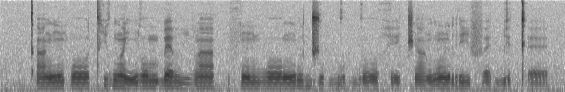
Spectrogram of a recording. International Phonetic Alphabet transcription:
kʼ ã˨ ŋ ũ˨ p oː˨ tʰ i˦ ɡʷ ã˦˨ ɲ oː˦ m ɓ ɛ˦ β i˨ β ã˦ | f ũ˨ m β oː˨ ŋ u˦ d͡ʒ u˦˨ ɡ͡b u˦ ɡ͡b oː˨ h e˨ t͡ʃ ã˨ ɡʷ ũ˦ r i˦ f ɛ˨ ɡ͡b ɪ˦ kʼ ɛ˨

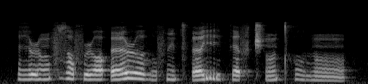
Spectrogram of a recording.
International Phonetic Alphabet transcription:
ɛ̤ ɹ õ f z ɔ f ɹ ɔ ʔ œ ɹ o ð ɔ̤ f ĩ t͡sʼ œ rʲ ə̤ k ɛ f t͡ʃʼ õ tʰ ɔ̤ ð õ

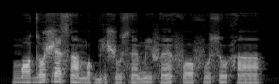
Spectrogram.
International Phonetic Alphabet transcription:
m ɔ˧ d o˦ ʃ ɛ˦ s ã˧ m o˨ ɡ͡b i˨ ʃ u˨ s ɛ̃˨˦ m i˦˨ f ɛ̃˨˦ f o˧ f u˧ s u˦ h ã˧

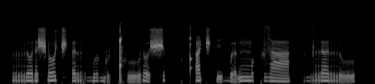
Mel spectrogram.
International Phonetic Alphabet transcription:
r ʊ ɾ ə ʃ ɾ o t͡ʃʼ ə r ɡ͡b ʊ ɡ ṵ ǃʰ ṵ ɾ ʊ ʃ | qʼ ə t͡ʃʼ ḭ ɓ ə̰ ŋ͡m o k z a | ɡ r ə r ṵ

